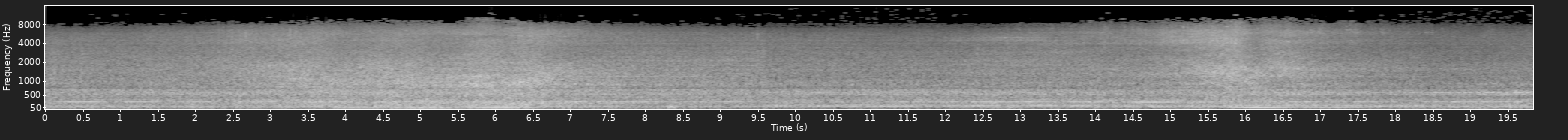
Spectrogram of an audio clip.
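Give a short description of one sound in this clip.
Wind blows steadily outdoors, rising in gusts now and then.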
